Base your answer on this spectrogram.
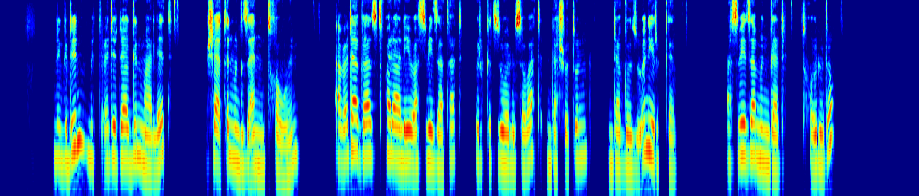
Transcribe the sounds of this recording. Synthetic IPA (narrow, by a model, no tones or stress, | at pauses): nɨɡd̪ɨnmɨt̪ʰːʕɨd̪ɨd̪aɡɨnmalɐt̪ | mɨʃat̪ʼɨnmɨɡzaʔɨnɨnt̪ʰɨ̥xɐwːʊn | ʔaβʕɨd̪aɡazɨt̪ʰɐ̥fɐlalɐjuasbezat̪ʰat̪bɨɾkʰɨt̪zɨβɐlusɐβat̪ɨnd̪aʃot̪ʼun | ɨnd̪aɡɐzuʔunjɪɾɨkʰːɐβ | ʔasβe̞zamɨŋɡad̪ | t̪ʰɨ̥xɨʔɨlud̪o̞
